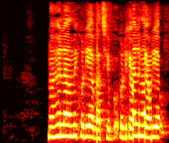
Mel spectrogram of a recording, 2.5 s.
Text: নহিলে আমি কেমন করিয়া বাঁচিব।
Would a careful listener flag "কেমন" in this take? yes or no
yes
